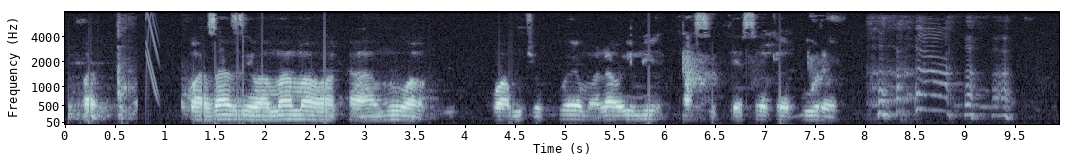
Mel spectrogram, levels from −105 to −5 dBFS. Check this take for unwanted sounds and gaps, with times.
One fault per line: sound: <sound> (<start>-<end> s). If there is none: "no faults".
sound: chirp (0.8-1.0 s)
sound: laugh (8.0-9.6 s)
